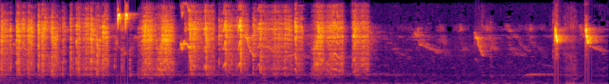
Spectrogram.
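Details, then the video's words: Sogok ontong song for coaxing lazy birds of its kind to sing: a rapid, buzzy stream of high chattering notes for nearly four seconds, then faint thin whistles and two sharp chips, over a low hum. "MASTERAN SOGON ( sogok ontong ) BAHAN AGAR RAJIN BUNYI"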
